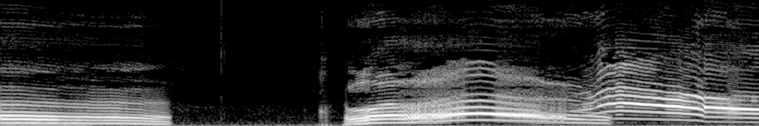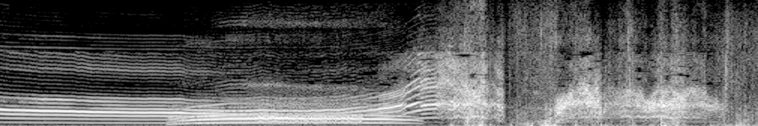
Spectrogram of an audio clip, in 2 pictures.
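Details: Cat giving a loud, drawn-out caterwaul: long wavering wails that rise and fall in pitch, with a short silent gap after the first, ending in harsh noisy hissing; a person exclaims beforehand.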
